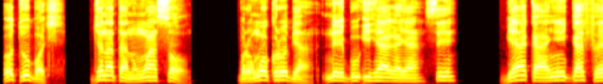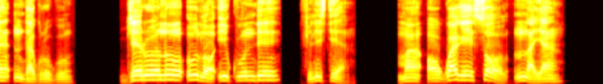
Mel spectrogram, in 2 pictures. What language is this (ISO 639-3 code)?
ibo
